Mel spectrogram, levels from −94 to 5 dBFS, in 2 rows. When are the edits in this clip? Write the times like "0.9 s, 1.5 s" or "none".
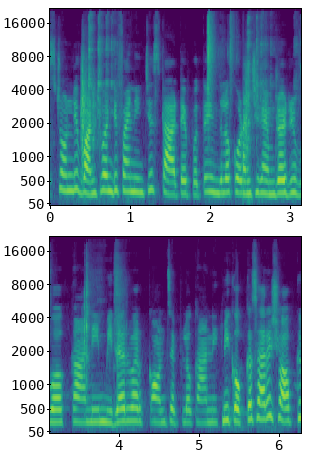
2.4 s, 5.1 s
